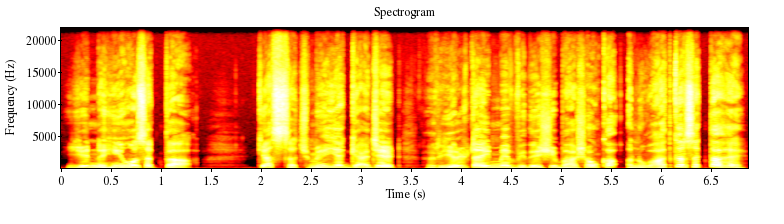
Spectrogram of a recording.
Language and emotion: Hindi, surprised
